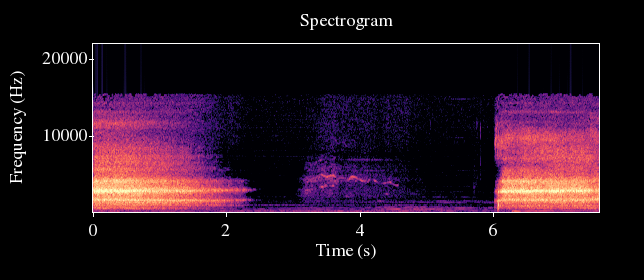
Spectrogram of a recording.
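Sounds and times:
deep breaths in through the nose and out through the mouth: 0.0s - 3.5s, 6.0s - 7.5s
soft sustained music: 0.0s - 7.5s.

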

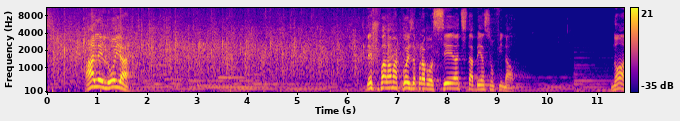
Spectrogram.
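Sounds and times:
large crowd applauding in a reverberant hall: 0.0s - 8.0s
speech: 0.8s - 1.8s, 6.4s - 9.4s, 11.3s - 11.5s.

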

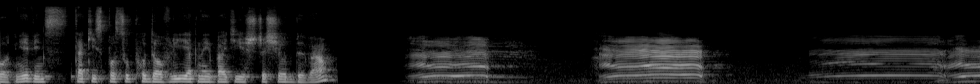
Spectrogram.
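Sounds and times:
speech: 0.0s - 3.4s
cow mooing: 4.0s - 7.3s, 8.1s - 9.7s.

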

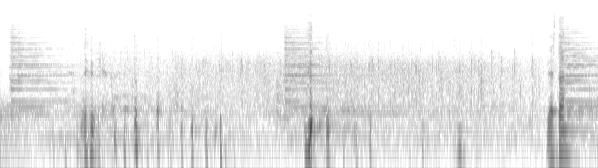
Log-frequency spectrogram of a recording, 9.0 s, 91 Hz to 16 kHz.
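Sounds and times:
large bell rung for an ambassador: 0.0s - 6.4s, 8.2s - 8.9s
laughter: 1.0s - 7.9s
busy crowd clapping: 1.0s - 8.9s
speech: 1.2s - 2.8s, 8.2s - 8.7s.

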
